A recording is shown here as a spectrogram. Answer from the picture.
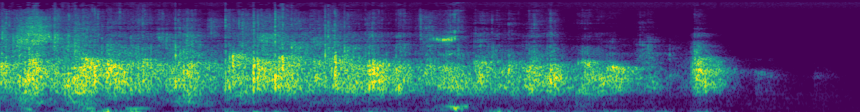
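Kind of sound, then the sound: crowd, applause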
